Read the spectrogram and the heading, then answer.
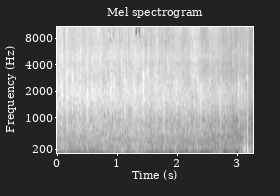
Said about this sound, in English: Okay, can we give a round of applause to our incredible helper here?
